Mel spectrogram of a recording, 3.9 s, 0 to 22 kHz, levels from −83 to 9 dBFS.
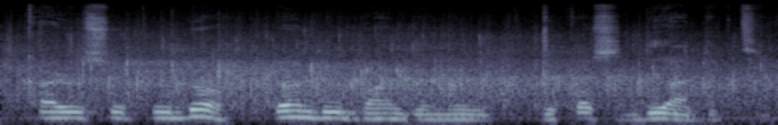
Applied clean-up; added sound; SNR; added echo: none; Applause / Crowd; 5 dB; none.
